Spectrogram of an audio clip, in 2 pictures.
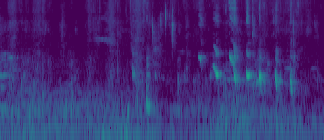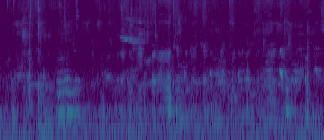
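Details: Heavy-boned Labrador Retriever puppies whimper and yelp in a quick burst of high, wavering cries near the middle, then fall quiet. Low voices and handling noises run underneath throughout.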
